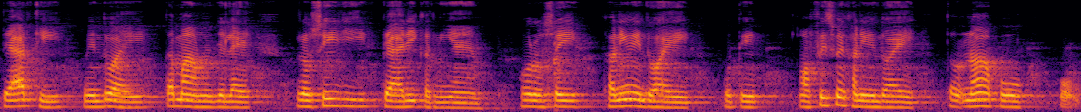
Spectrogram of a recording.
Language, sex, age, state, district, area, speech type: Sindhi, female, 45-60, Maharashtra, Mumbai Suburban, urban, spontaneous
